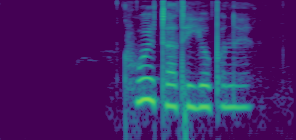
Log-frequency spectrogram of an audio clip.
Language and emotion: Russian, angry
